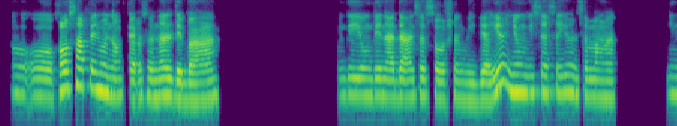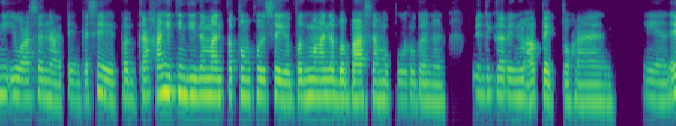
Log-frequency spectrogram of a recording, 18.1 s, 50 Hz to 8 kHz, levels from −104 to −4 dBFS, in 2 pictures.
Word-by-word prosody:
Oo, 170 -3 -3
kausapin 230 +1 +6
mo - - +5
ng 170 0 -1
personal, 165 +2 +3
di 150 - +7
ba? 145 +1 +4 1.7
Hindi 170 +1 -1
yung 170 -1 -2
dinadaan 165 -1 +3
sa 170 -1 0
social 155 -2 -3
media. 145 0 0
Yun 245 - +5
yung 200 -1 +5
isa 195 0 -1
sa 190 0 -6
yun 190 -1 -1
sa 170 -2 -4
mga 155 -1 -2 0.7
iniiwasan 170 -2 -5
natin. 145 +1 -8
Kasi 150 0 -4
pagka 160 +1 -3
kahit 190 +2 +3
hindi 175 -1 +1
naman 170 0 +2
patungkol 170 -1 -3
sayo 155 -3 -1
pag 160 +1 -2
mga 165 0 0
nababasa 155 -1 +1
mo 150 -1 -7
puro 150 0 -10
ganun, 140 -2 -8 0.4
pwede 175 -1 -8
ka 170 -1 -2
rin 160 -1 -5
maapektuhan 140 -4 -5 0.4
ayan 150 -3 -10
160 Hz, 135 wpm, -22 LUFS, 150-175 Hz, 1.7 s, di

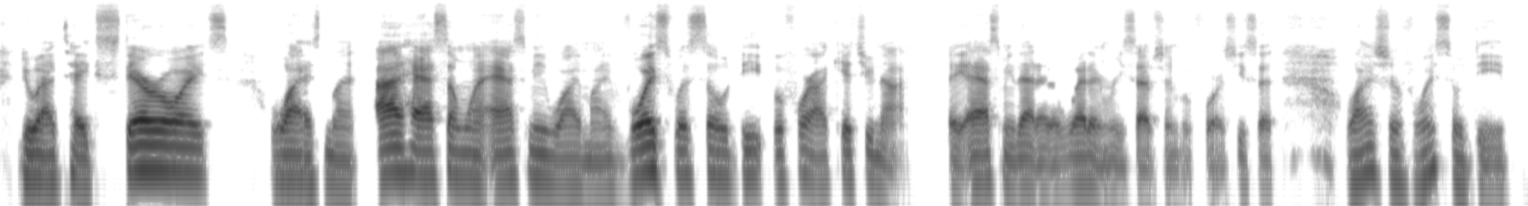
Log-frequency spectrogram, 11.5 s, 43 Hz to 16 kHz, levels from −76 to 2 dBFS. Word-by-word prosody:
do 100 -2 +2
I 90 0 +1
take 85 -1 -3
steroids, 120 -2 +5 0.3
why 95 -1 +1
is 85 0 -6
my 80 -3 -6 0.2
I 115 +2 +8
had 105 -3 +4
someone 100 -2 -2
ask 95 +2 -1
me 100 -2 -3
why 85 -2 -4
my 80 0 -9
voice 100 +10 +3
was 105 -2 -3
so 100 -3 -3
deep 105 +4 -9
before, 95 +4 -4
I 85 - -5
kid 95 +2 -7
you 100 - -6
not. 90 - -8 0.3
They - - -4
asked 90 0 0
me 85 - -6
that 85 -2 -2
at 75 - -6
a 75 - -6
wedding 90 -2 -3
reception 70 -4 -7
before. - - -13
She - - -15
said, - - -11 0.5
"Why 95 +4 -3
is 115 -3 -9
your 95 - -6
voice 95 - -8
so 90 -5 -7
deep?" 75 - -11
95 Hz, 210 wpm, -25 LUFS, 85-105 Hz, 0.5 s, I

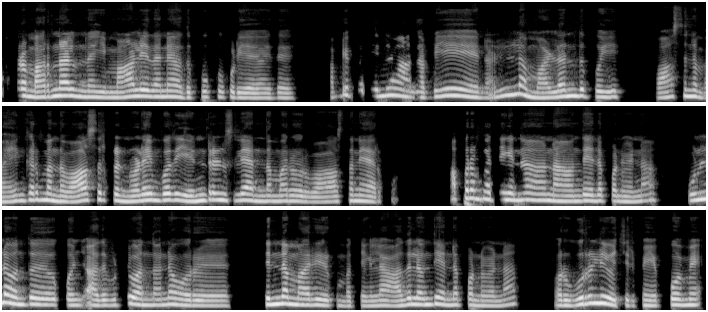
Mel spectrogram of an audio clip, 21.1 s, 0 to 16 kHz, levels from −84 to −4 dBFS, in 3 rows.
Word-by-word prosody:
அப்புறம் 245 -2 -1
மறுநாள் 235 +5 +3
இன்னை 205 -1 0 0.2
மாலை 220 +4 +3
தானே 215 0 0
அது 185 - -3
பூக்கக்கூடிய 195 -2 -5 0.2
அ - - -6
இது. 175 +1 -6 0.5
அப்டியே 265 +8 -6
பாத்தீங்கன்னா, 235 +4 -2
அது 190 -1 -8
அப்டியே, 230 +7 0 0.3
நல்லா 270 +8 -1 0.2
மலர்ந்து 220 +7 +2
போயி, 200 0 0 0.5
வாசனை 220 +4 -2
பயங்கரமா 215 +7 0
அந்த 190 -2 +2
வாசற்க்குள்ள 225 +2 0
நுழையும்போது, 230 +3 +3 0.2
என்ட்ரன்ஸ்லயே 230 +1 +1
அந்த 195 0 0
மாரி 200 0 -1
ஒரு 180 - -3
வாசனையா 185 +3 -2
இருக்கும். 175 - -20 0.6
அப்புறம் 300 -3 0
பாத்தீங்கன்னா, 245 -1 0 0.2
நான் 195 -1 +2
வந்து 195 +2 0
என்னா 205 0 -2
பண்ணுவேன்னா, 190 +1 -3 0.5
உள்ள 260 +4 +4
வந்து 225 +1 +2 0.3
கொஞ்ச 195 0 -1
அத 190 - 0
விட்டு 195 +6 -5
வந்தோன்னே 200 +2 0
ஒரு 185 -1 +1 0.7
திண்ண 235 +3 +6
மாரி 205 0 +1
இருக்கும் 180 -2 -4
பாத்தீங்களா? 175 +2 -3
அதுல 220 +4 +3
வந்து 230 +3 +2
என்னா 205 +1 -1
பண்ணுவேன்னா? 180 +2 -3 0.5
ஒரு 190 - +1
உருளி 265 +2 +5
வச்சிருப்பேன் 185 -1 -4
எப்பவுமே. 205 +1 +1
210 Hz, 150 wpm, -20 LUFS, 190-235 Hz, 0.7 s, திண்ண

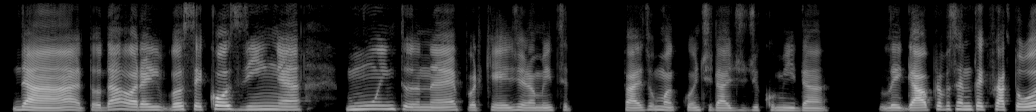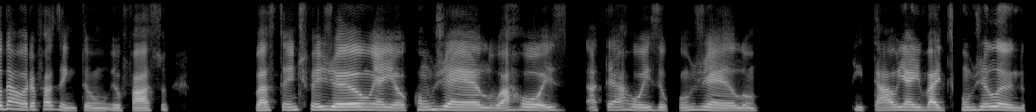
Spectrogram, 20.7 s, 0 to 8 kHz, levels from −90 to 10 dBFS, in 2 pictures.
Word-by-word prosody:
Dá, 175 -2 +6
toda 215 +9 0
hora 195 -2 +3
e 200 - -1
você 215 +2 -1
cozinha 215 -2 +2 0.4
muito, 245 +2 -3
né, 185 +2 -1
porque 180 -2 -5
geralmente 170 -1 -4
você - - -13 0.5
faz 170 +2 0
uma 200 -5 -4
quantidade 165 -3 -6
de 180 +2 -10
comida 160 -4 -5 0.5
legal 175 0 +4
para 230 +6 -4
você 230 +1 -3
não 220 - 0
ter 225 -2 +1
que 215 - -26
ficar 205 -2 +4
toda 225 +5 +1
hora 215 0 0
fazendo, 220 -7 -3
então 160 -1 -6
eu 170 - -4
faço, 160 -7 +1 0.9
bastante 190 +3 -1
feijão 210 0 +4
e 200 - +2
aí 190 0 +1
eu 175 0 -1
congelo 190 -5 0
o 170 - -1
arroz, 185 0 +1 0.2
até 185 +3 -6
arroz 190 -1 -3
eu 180 -2 -5
congelo, 175 -4 -2 1.0
e 190 -5 -8
tal, 180 0 -1
e 200 - +2
aí 185 -1 +3
vai 180 -1 +3
descongelando. 195 -1 -1
190 Hz, 135 wpm, -25 LUFS, 175-210 Hz, 1.0 s, Dá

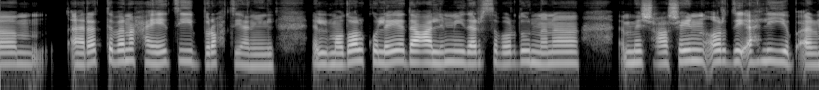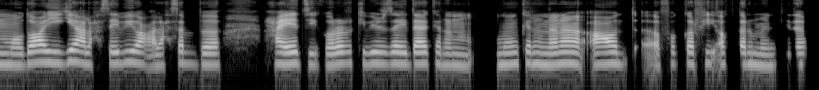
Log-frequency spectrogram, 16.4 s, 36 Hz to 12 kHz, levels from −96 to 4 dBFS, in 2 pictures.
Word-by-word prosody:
آمم، 200 0 -9 0.3
أرتب 220 +4 +1
أنا 235 +2 +3
حياتي 220 +1 0
بِراحتي 200 0 -4
يعني، 180 -1 -6 0.4
الموضوع 195 +3 +2
الكلية 225 -1 +2
ده 225 -1 +4
علمني 220 0 +4
درس 205 +2 0
برضه 205 +2 -5
إن 215 -2 -5
أنا 210 +1 -1 0.4
مش 215 0 +2
عشان 230 +4 +2
أرضي 230 0 +1
أهلي 230 +1 -1
يبقى 190 -2 +1
الموضوع 195 +3 +1
ييجي 220 +1 +1
على 210 -3 +4
حسابي 210 +2 -4
وعلى 200 -3 -1
حساب 190 -2 -3 0.4
حياتي، 195 -1 +5
قرار 200 +3 0
كبير 205 0 -7
زي 200 0 -2
ده 205 +1 +4
كان 185 -3 -8 0.3
ممكن 200 +2 -6
إن 195 -2 -6
أنا 205 +1 +4
أقعُد 195 +1 +2 0.2
أفكر 205 - -5
فيه 210 -1 -5
أكتَر 200 0 -4
من 185 -2 -8 0.2
كده. 195 0 -4
205 Hz, 145 wpm, -25 LUFS, 195-220 Hz, 0.4 s, حياتي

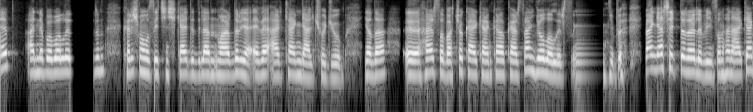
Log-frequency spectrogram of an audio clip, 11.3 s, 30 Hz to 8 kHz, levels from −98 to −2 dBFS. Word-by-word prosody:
hep 285 +2 +2 0.2
anne 215 0 -1
babaların 220 +1 -1 0.3
karışmaması 210 -1 +1
için 205 0 -3
şikâyet 205 +1 0
edilen 195 0 0
vardır 190 +2 +2
ya, 195 - +2
"Eve 195 +1 +1
erken 185 0 0
gel 170 -3 +1
çocuğum." 165 -1 -6 0.3
ya 190 -1 +1
da, 195 +2 +2 0.3
eee, 190 -1 +5
"Her 215 +2 +2
sabah 195 -3 0
çok 220 +2 -3
erken 195 -2 +1
kalkarsan 195 +3 0
yol 220 -3 +1
alırsın." 180 0 -3 0.3
gibi. 185 -3 -3 0.4
Ben 250 +1 +4
gerçekten 265 -2 +2
öyle 220 -3 +2
bir 185 - -1
insanım. 195 +2 -3
Hani, 210 -1 +1
erken 195 +6 +1
200 Hz, 165 wpm, -14 LUFS, 190-220 Hz, 0.4 s, eee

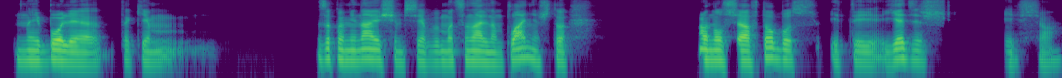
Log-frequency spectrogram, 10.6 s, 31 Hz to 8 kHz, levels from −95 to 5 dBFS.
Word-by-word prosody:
наиболее 105 -3 +2 0.2
таким 105 -1 -9 1.3
запоминающимся 115 -4 0
в 100 +1 -9
эмоциональном 105 -2 0
плане, 120 -1 +2
что - - -5 1.3
тронулся 115 -2 +5
автобус, 115 0 -1
и 105 - -11
ты 105 -1 -6
едешь, 110 -1 -2 0.6
и - - -12
всё. 105 +2 -14
110 Hz, 80 wpm, -26 LUFS, 105-115 Hz, 1.3 s, тронулся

